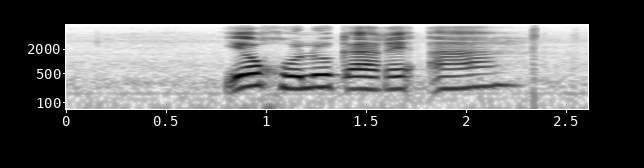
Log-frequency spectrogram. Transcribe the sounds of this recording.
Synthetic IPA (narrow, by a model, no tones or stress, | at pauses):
jek͡xʰʊlʊkʼaɣɛʔa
